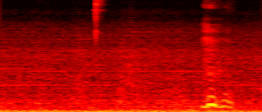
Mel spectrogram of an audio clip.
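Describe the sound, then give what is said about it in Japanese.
A conductor's old-style ticket punch clips a passenger's ticket and express ticket on an old train, giving two short, crisp metallic snaps about a second apart against a low rumbling background, with a brief murmur of voice near the second snap. “こんなハサミなんて今時なかなか見ないでしょ。”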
